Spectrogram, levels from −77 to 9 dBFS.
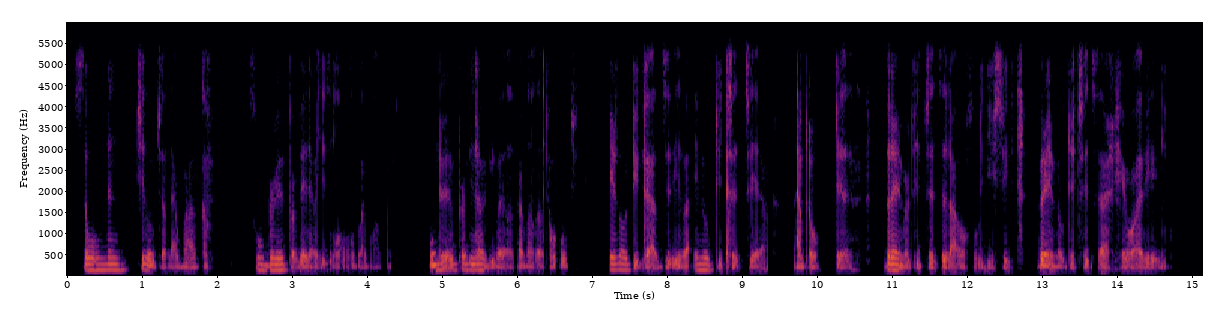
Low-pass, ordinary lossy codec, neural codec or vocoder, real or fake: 5.4 kHz; Opus, 64 kbps; autoencoder, 44.1 kHz, a latent of 192 numbers a frame, MeloTTS; fake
